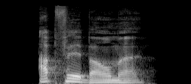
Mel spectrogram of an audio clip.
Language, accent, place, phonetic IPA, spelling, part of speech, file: German, Germany, Berlin, [ˈap͡fl̩ˌbaʊ̯mə], Apfelbaume, noun, De-Apfelbaume.ogg
- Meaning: dative singular of Apfelbaum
